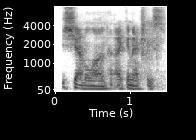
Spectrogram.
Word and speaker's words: Shyamalan: It's Shyamalan. I can actually pronounce his last name, but yeah, so that's look like Signs.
